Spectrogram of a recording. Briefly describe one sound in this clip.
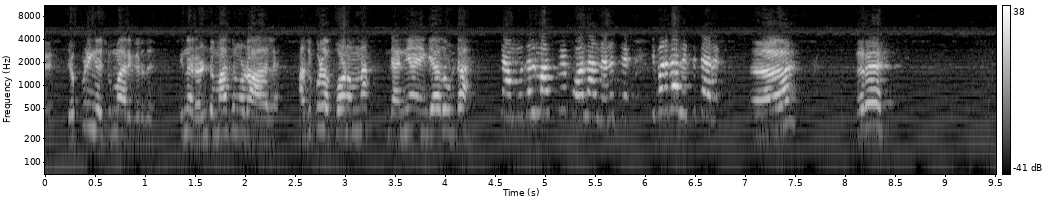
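An elderly man speaks with animation.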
